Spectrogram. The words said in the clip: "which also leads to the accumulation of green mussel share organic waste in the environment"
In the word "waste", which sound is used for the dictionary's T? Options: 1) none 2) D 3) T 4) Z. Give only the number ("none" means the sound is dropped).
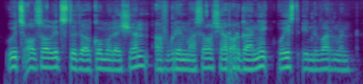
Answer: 3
